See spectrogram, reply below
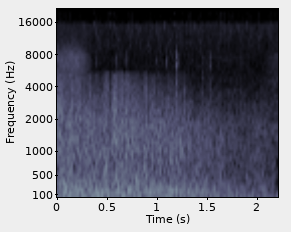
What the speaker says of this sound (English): We scored a torpedo hit.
